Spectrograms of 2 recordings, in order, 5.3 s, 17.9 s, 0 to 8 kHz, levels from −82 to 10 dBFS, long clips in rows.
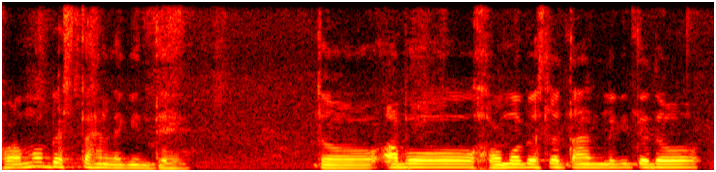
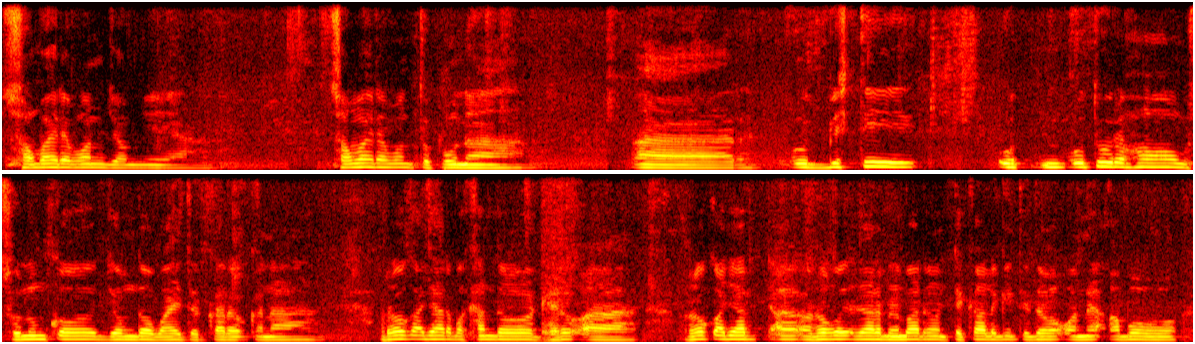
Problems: none marked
